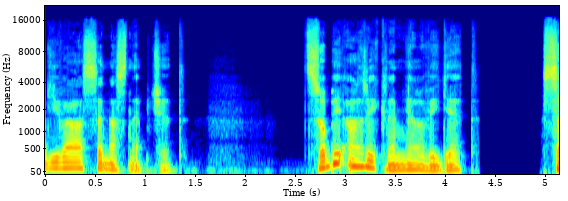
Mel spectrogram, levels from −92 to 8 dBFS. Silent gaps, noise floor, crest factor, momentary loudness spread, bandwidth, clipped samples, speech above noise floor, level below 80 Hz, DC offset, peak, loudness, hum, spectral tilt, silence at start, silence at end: 4.35-4.94 s; -62 dBFS; 22 dB; 13 LU; 16.5 kHz; under 0.1%; 41 dB; -34 dBFS; under 0.1%; -2 dBFS; -22 LUFS; none; -5.5 dB/octave; 0 s; 0 s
